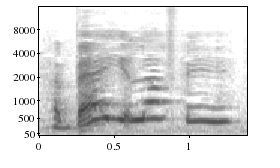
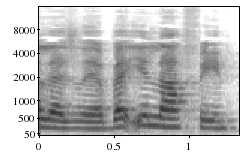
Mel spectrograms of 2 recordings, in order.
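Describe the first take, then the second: First: Much higher, playful teasing repeat; teasing sing-song. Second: Said in the usual way. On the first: Real, not acted. Teasing Leslie that she's laughing, playful sing-song. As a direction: lift it up high to tease her.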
